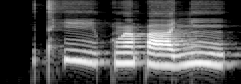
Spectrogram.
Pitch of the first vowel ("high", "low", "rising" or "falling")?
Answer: falling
